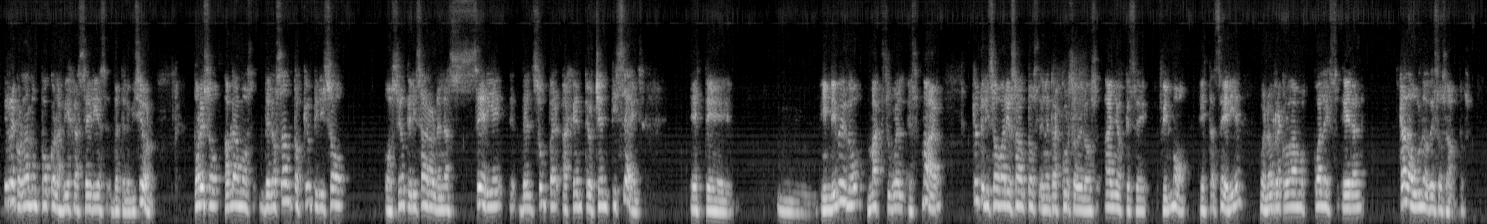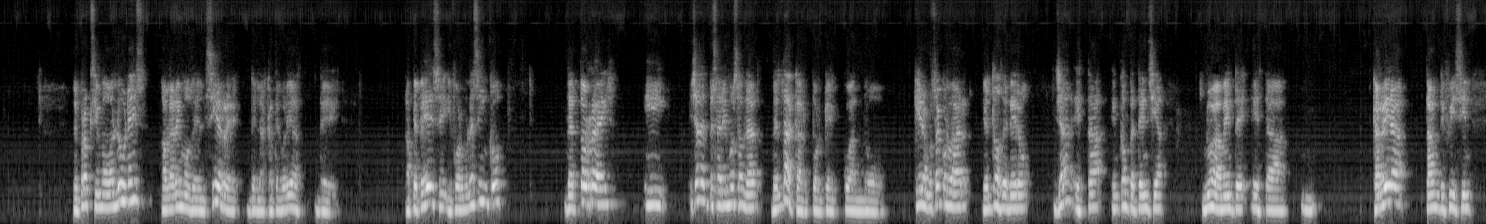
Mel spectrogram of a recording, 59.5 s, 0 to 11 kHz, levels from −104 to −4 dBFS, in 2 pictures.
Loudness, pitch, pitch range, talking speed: -27 LUFS, 155 Hz, 135-180 Hz, 95 wpm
